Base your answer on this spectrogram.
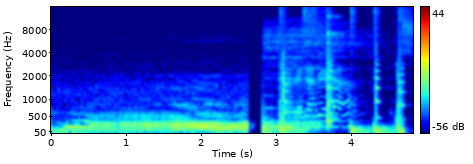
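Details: Border Collie named Xiaoman, kept as a pet, voicing a low, drawn-out, moo-like growl while staring fixedly outside; a steady low rumbling tone for about two and a half seconds, then a break followed by human speech.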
